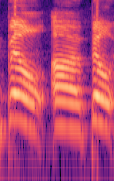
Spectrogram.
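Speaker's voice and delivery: loud call for Bill; shouting. Acted. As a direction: shout out a name urgently. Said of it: "as this guy's shouting".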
